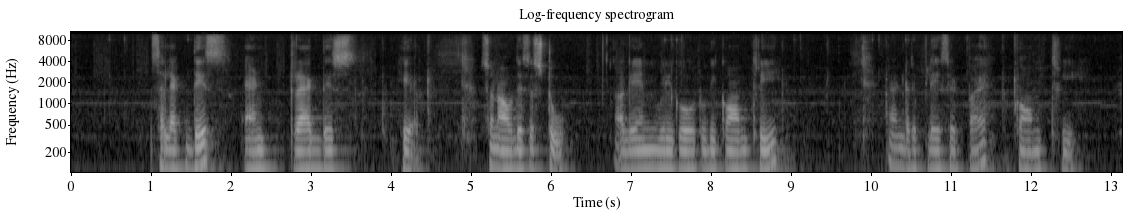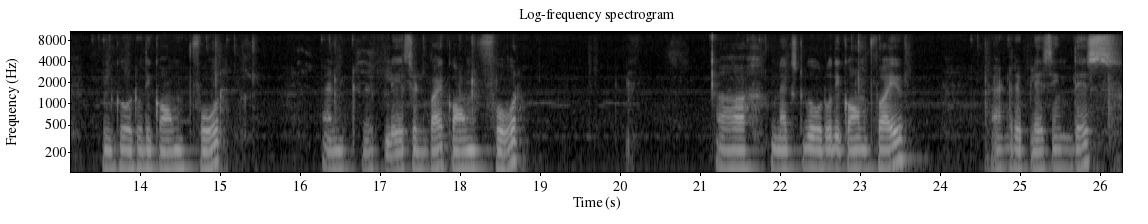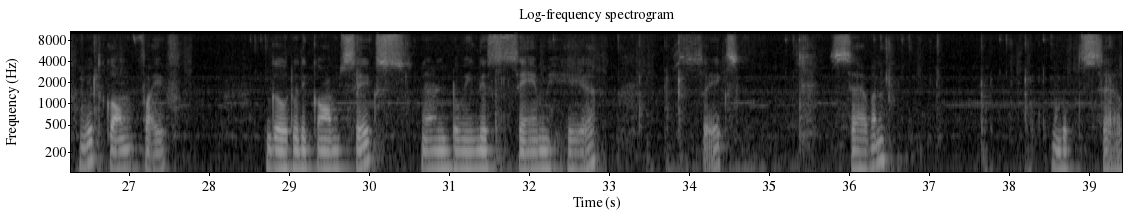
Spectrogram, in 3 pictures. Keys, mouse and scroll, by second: 0.5 alt+click, 4.3 ctrl+s, 9.0 shift+click, 10.0 click, 10.4 alt+click, 11.6 ctrl+s, 15.1 shift+click, 16.6 alt+click, 18.0 ctrl+s, 26.4 ctrl+s, 30.0 shift+click, 31.7 alt+click, 33.7 ctrl+s, 36.7 shift+click, 37.9 alt+click, 38.4 alt+click.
